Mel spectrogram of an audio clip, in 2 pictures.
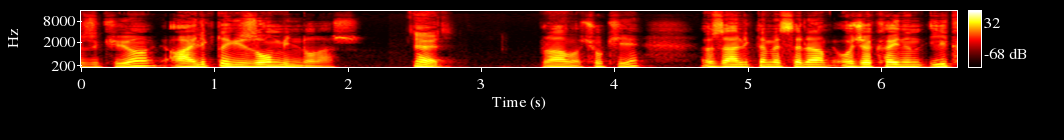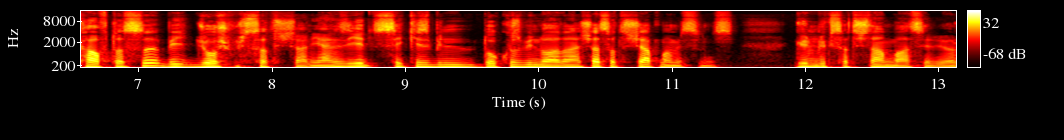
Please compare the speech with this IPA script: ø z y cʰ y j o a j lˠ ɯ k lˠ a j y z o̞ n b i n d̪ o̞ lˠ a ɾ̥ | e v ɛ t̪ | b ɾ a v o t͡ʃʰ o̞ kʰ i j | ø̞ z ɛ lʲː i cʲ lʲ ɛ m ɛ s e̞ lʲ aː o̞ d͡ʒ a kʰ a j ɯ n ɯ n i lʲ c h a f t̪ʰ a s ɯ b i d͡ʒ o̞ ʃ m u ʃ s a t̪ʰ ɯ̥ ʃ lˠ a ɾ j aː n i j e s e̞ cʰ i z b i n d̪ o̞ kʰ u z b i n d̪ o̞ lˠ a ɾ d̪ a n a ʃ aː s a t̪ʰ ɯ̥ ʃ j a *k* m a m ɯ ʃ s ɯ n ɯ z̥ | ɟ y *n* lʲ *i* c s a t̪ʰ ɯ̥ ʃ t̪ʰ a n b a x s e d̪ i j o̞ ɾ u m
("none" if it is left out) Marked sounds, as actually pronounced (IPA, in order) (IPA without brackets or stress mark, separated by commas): p, n, y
